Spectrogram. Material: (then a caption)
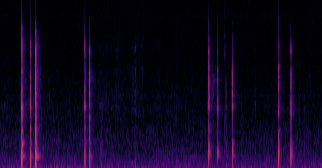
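Hard plastic. A reusable hard plastic water bottle is tapped with the fingers, giving ten short, sharp clicks in small clusters separated by pauses. Each tap is crisp and bright, dying away almost instantly against a quiet background.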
